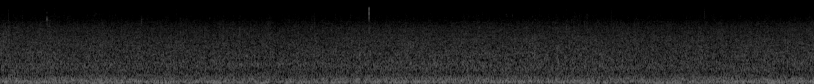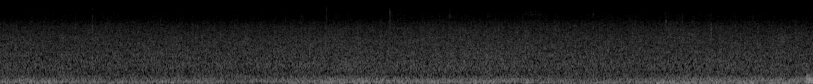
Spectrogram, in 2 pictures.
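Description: Steady rain patters onto a beach in North Naples, Florida, a dense, even hiss of drops that continues unbroken throughout, with no voices.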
